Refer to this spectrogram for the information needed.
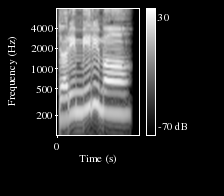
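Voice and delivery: loud heads-up that it's time to go; loud announcement. A narrator's reading. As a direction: call it out to the room. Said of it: "وحید بلند گفت".

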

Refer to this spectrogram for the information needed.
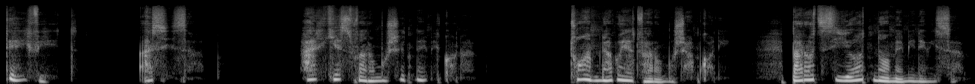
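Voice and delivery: loving whispered promise; tender whisper. Acted. Peggotty whispers a tender goodbye to David at the keyhole. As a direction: whisper your love through the door.

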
